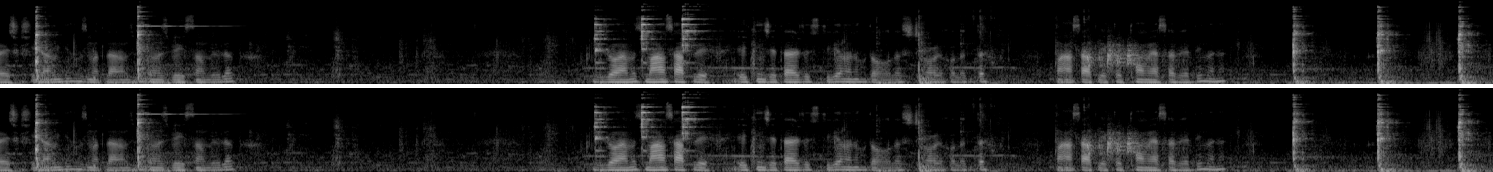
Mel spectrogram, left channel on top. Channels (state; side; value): identical; both; correlation 1.00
